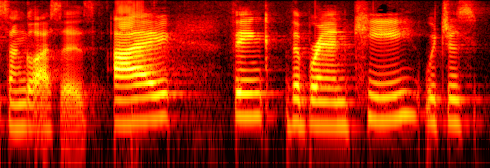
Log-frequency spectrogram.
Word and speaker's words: Quay: I think the brand key which is spelled QW a Y and one would think is pronounced Quay but it is not the key brand is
